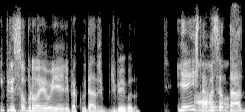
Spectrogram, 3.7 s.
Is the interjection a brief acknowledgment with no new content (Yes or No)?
Yes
